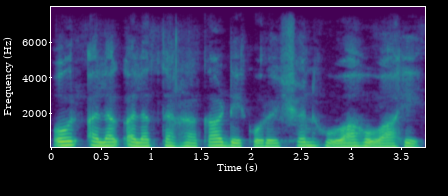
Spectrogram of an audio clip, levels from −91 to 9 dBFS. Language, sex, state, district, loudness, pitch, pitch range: Hindi, female, Punjab, Fazilka, -17 LUFS, 180 Hz, 165-190 Hz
